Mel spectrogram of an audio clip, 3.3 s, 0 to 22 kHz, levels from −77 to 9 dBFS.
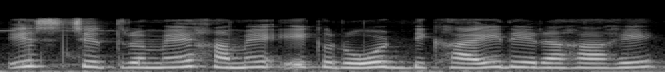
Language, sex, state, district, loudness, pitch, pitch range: Hindi, female, Madhya Pradesh, Bhopal, -14 LUFS, 265 Hz, 255-290 Hz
